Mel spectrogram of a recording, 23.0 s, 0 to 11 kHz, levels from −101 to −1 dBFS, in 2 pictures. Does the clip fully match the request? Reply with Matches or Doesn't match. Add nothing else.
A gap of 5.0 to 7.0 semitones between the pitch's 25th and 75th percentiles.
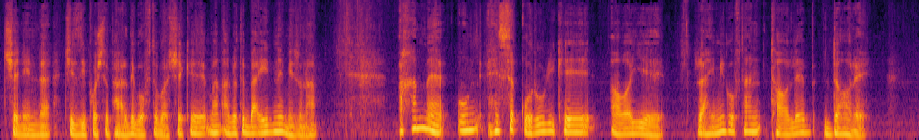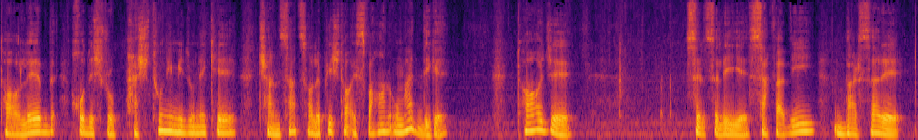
Matches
